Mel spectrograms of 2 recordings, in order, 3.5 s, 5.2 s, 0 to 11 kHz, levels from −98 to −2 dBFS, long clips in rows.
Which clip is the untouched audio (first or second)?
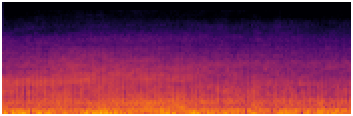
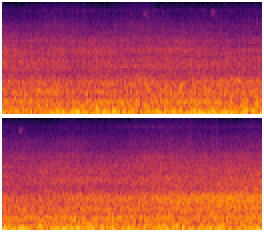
second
